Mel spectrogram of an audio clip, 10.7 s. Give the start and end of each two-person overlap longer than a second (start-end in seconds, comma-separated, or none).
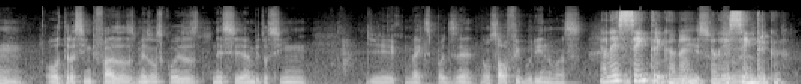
8.3-10.2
